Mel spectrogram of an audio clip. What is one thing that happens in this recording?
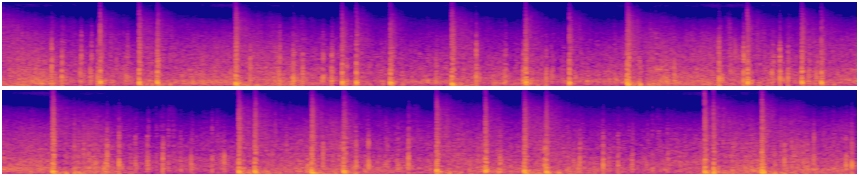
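Fireworks burst with sharp bangs again and again.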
